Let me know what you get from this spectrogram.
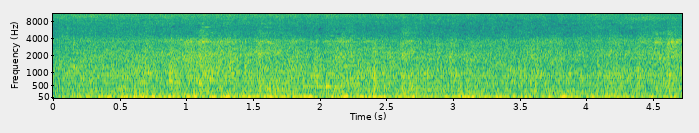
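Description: Freight train rolling through a rail yard some way off: a steady low rumble.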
